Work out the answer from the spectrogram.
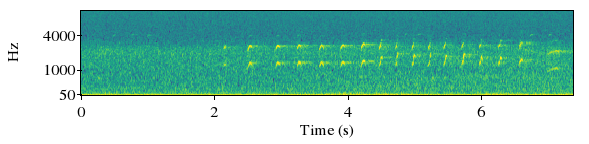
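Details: White-tailed eagle calling at its nest on 14 February 2019 at 07:40, caught by a live nest camera: a long run of faint, evenly spaced yelping notes with clear overtones, over a steady low rumble of wind.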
